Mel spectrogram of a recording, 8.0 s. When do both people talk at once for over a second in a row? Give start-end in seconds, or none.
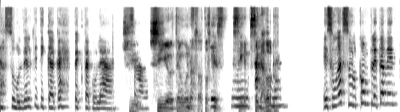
3.7-5.6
